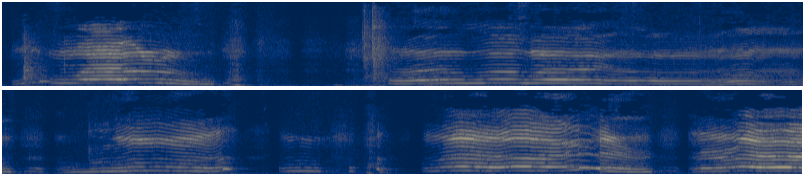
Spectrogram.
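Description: Several long, rising and falling tonal wails with short pauses between them: an infant crying.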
